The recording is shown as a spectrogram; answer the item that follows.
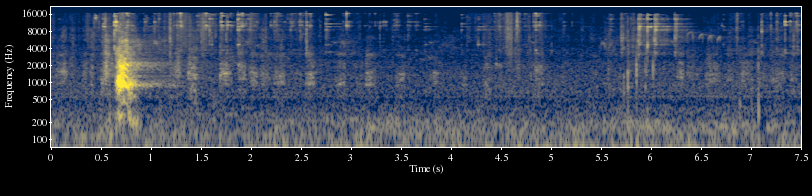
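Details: Lady, a female dog of about two years with blonde hair and big ears, suspected Labrador or Basset mix, available for adoption from a foster home, gives one short sharp bark near the start; a quiet room with faint rustles follows.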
